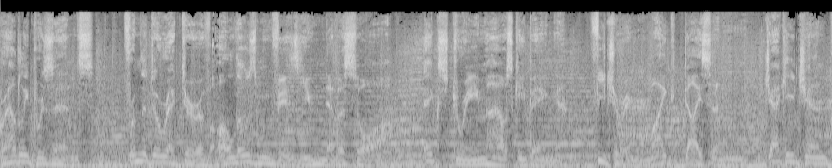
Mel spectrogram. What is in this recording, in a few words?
American trailer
